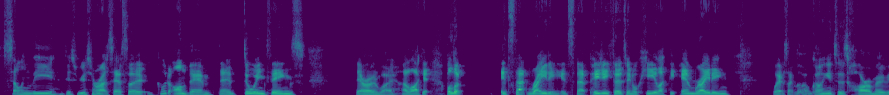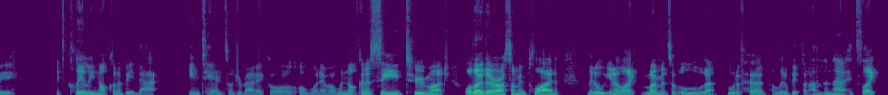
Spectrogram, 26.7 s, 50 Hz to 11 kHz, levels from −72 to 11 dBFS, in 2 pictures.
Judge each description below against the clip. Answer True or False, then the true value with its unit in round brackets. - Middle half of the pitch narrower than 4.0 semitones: False (4.5 semitones)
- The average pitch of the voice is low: True (115 Hz)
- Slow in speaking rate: False (195 wpm)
